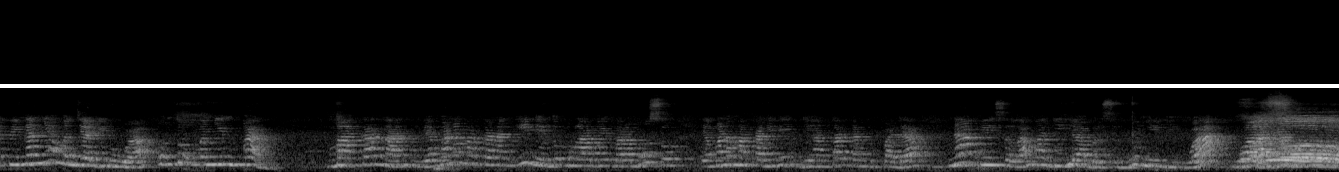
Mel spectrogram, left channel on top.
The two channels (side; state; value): left; silent; digital silence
